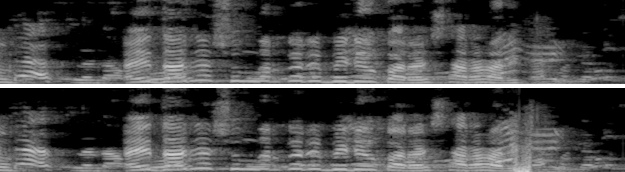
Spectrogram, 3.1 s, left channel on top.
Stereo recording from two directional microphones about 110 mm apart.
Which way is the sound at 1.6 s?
35° left (ahead or behind).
